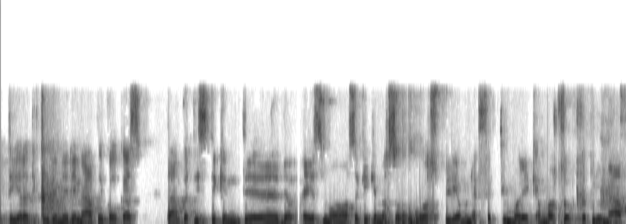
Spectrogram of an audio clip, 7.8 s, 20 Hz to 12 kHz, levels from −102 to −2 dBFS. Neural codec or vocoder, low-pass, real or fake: none; 7.2 kHz; real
